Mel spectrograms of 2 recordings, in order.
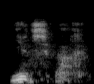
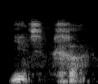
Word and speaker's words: Yitzchak: When you see his name spelled in the Hebrew, you'll see how it's spelled. Is a chet in his name, Yitzchak. But we pronounce it in English as Isaac.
